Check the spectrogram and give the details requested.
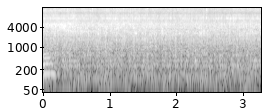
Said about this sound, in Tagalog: Ito ngayon, medyo iprito lang natin.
